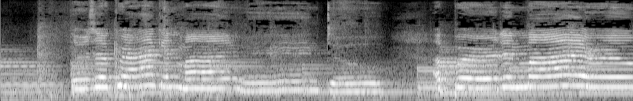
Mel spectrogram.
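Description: A young girl singing two long held phrases with gliding, wavering pitch over a sustained instrumental accompaniment, with a short break in the voice about four seconds in.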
